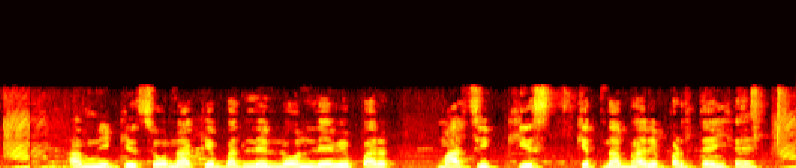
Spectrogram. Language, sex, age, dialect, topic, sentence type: Magahi, male, 31-35, Southern, banking, question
